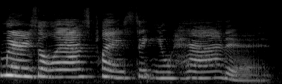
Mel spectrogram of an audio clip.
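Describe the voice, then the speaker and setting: Squeaky and high-pitched, a woman does a put-on character voice at a fairly slow pace. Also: ordinary pitch variation. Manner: mocking, teasing, pretending innocence.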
